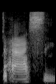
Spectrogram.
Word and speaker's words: pasty: you familiar with the it's spelled pasty but they call it passy it's a upper peninsula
